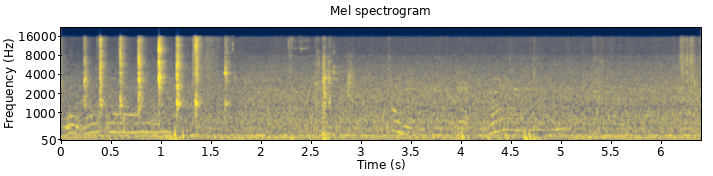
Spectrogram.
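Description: A quick run of about eight sharp plastic clicks, some five a second, over the first second and a half, from a small toy worked in the hands, then faint humming voice sounds over a low steady hum.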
